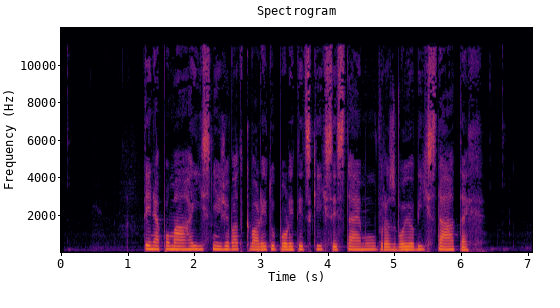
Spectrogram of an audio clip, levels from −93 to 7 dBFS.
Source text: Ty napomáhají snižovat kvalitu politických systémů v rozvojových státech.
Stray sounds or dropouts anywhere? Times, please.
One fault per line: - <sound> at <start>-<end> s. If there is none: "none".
none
